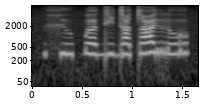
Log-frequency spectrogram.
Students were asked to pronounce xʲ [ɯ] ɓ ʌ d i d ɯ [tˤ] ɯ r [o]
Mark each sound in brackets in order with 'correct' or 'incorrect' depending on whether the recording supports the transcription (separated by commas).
incorrect, correct, correct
